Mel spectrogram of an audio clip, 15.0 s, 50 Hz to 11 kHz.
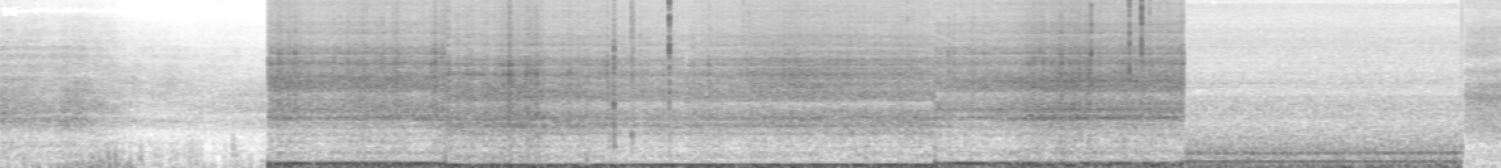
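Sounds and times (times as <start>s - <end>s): tyre and road noise: 0.0s - 14.7s
car exhaust rumble: 2.7s - 14.7s.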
